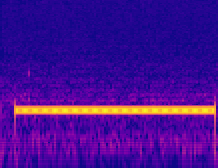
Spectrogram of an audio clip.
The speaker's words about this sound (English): Yep. It's ringing. It's not too loud, though. But I hear it ringing.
